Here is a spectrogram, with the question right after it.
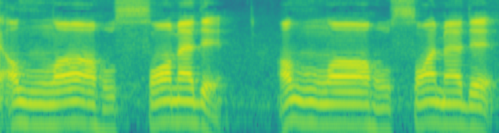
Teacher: الصمد اللہ الصمد، الصمد، صاد کو یہاں پر شدہ ہے، تو صاد کو دبا کر نکالیے اور تھوڑا پر کر کے نکالیے ، اللہ الصمد نہیں، سین نہیں ہے، یہ صاد ہے، سین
